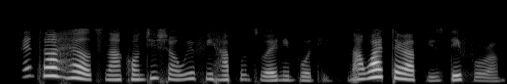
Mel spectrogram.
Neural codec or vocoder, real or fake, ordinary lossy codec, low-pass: codec, 24 kHz, 0.9 kbps, DualCodec; fake; none; 5.4 kHz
